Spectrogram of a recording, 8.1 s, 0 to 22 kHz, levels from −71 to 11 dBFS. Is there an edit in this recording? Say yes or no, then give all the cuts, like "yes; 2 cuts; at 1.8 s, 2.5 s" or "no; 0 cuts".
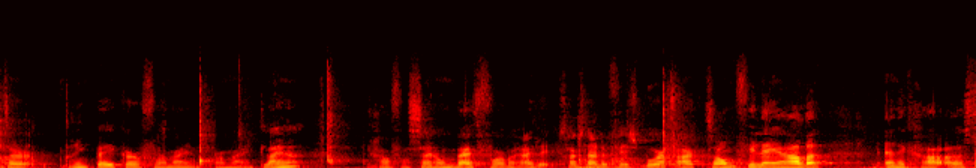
yes; 3 cuts; at 1.8 s, 4.7 s, 5.9 s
